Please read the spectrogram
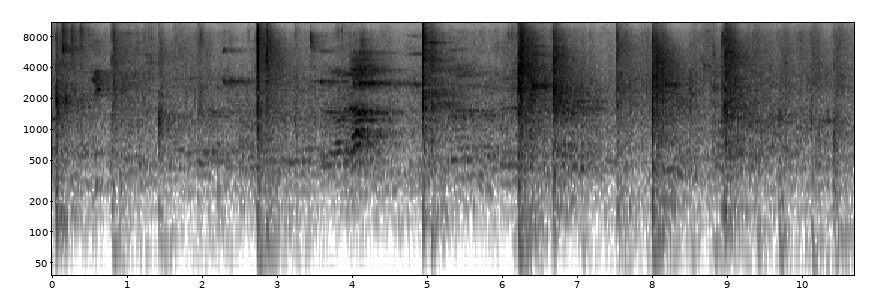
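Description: A nohejbal ball kicked and bouncing on a wooden sports-hall floor during a rally: several sharp impacts a second or two apart, each ringing on in the hall's echo. Players' voices are heard between the hits.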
